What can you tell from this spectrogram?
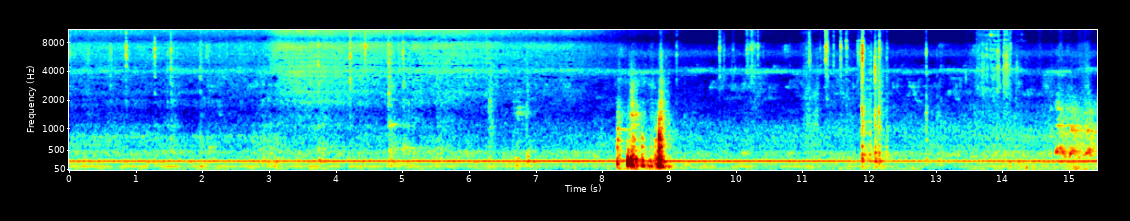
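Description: Rib eye steaks sizzling as they sear over hot charcoal on a kettle grill. About eight seconds in, the steel lid is set down on the grill with two clanks, and the sizzle is muffled after that.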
